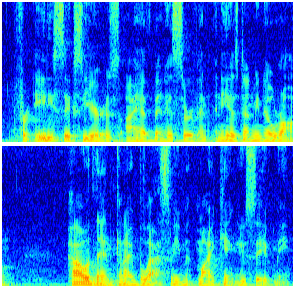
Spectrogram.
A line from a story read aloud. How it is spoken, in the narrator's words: answered in a clear voice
